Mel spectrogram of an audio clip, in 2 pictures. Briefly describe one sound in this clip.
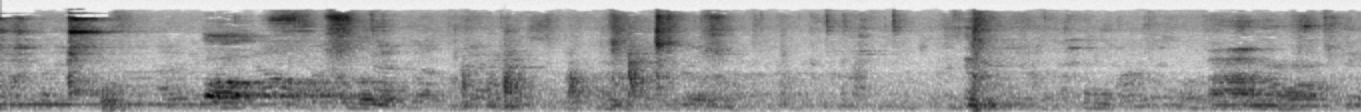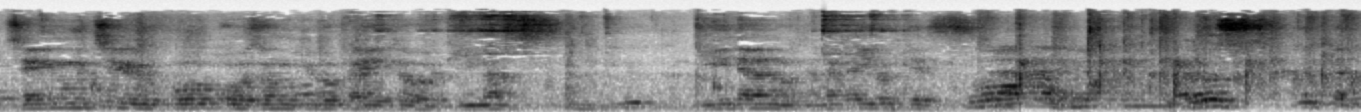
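A middle-aged man sings into a microphone.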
